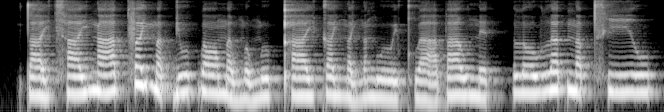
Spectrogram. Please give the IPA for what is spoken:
t̪ aː˨˩ j t͡sʰ aː˨˥ j ŋ aː˨˥ t̚ f ɐ˥ j m ɐ˨ k̚ j uː˧ k̚ l ɔː˧ m ɐ˨˩ w m o˨˩ w m uː˨ k̚ pʰ aː˨ j k ɐ˨ j ŋ ɐ˨˩ j ŋ ɐ˨ ŋ w uː˨˩ j kʷʰ aː˨˩ p aː˧ w n̪ ɪ˨ k̚ | l o˨˧ w l ɐ˥ t̚ ŋ ɐ˧ p̚ t͡sʰ iː˧ w

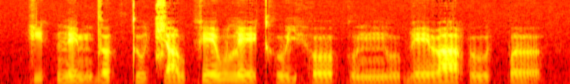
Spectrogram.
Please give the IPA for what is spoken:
k i˧˩ t̚ n e˧˩ m d ɤː˧ k̚ t̪ u˥˨ t͡ɕ a˩˧ w k e˧˥ w l eː˧˩ kʰ u˩˧ j h oː˩ k u˩ n ɲ uː˩˧ b eː˧ ʋ aː˥˨ p̚ ʋ u˧ t̚ p ɤː˧˩

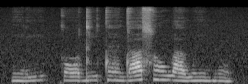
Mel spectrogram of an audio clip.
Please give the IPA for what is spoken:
ĩ˨ ɾ i˧ | k ɔ˨ d i˨ t ɛ̃˨ d a˨˦ s ɔ̃˧ w a˨ w ĩ˨ b ũ˨

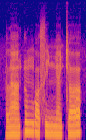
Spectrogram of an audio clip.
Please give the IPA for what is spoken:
l ã t ũ ŋ ɔ s i ɲ ã c ʌ

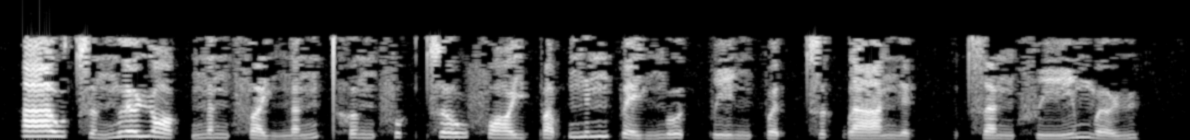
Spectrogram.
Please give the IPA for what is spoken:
aː˥ w t͡s ʊ˨˥ ŋ l ɵ˥ ɥ ɔː˨ k̚ ŋ ɐ˨ ŋ f ɐ˨˩ j ŋ ɐ˨˥ ŋ t̪ʰ ʊ˧ ŋ f ʊ˥ k̚ t͡s o˥ w f ɔː˧ j p ɐ˨˥ p̚ ŋ ɪ˥ ŋ p e˨ j ŋ uː˧ t̚ p iː˨ ŋ p ɵ˨˥ t̚ t͡s ʊ˧ k̚ l aː˨˧ ŋ ɪ˨ k̚ | t͡s ɐ˨ ŋ f iː˨˥ m ɵ˨˧ ɥ

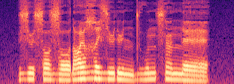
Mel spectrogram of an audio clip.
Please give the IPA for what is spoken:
z ʉ s ɔ z ɔ ɾ ɑ ɪ̯ ʁ i z y ɾ y n dʱ u n s œ̃ n ɛ

